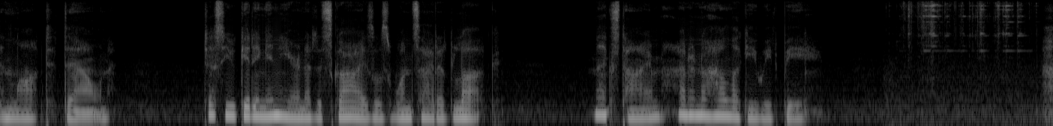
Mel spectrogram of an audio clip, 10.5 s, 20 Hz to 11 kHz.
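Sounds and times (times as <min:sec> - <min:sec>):
speech: 0:00.1 - 0:01.2, 0:02.0 - 0:05.0, 0:05.9 - 0:08.2
bunch of keys jangling: 0:08.9 - 0:10.4.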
